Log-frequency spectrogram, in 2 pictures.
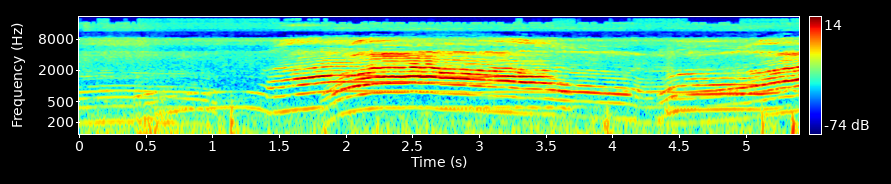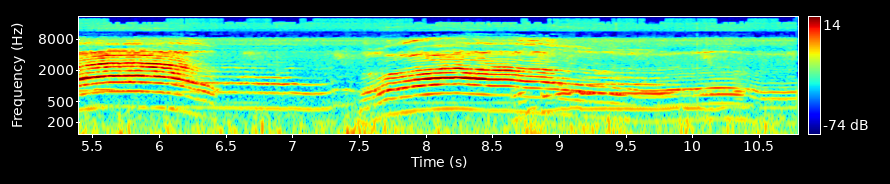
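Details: Male cats disputing territory, three long arched yowls about four seconds apart, each swelling upward then sliding down, with rumbling low noise between them.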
